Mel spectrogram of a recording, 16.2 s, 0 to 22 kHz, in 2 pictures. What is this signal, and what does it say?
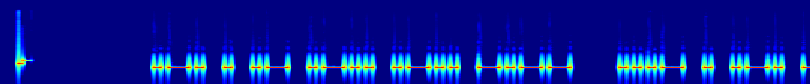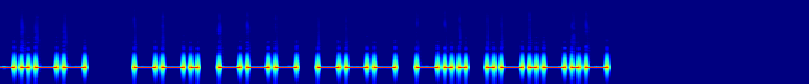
Morse code, heard as a keyed tone, about 17 wpm, 700 Hz. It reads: REALLY VERY GOOD.
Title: Sentences from Top 600 Words 17wpm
